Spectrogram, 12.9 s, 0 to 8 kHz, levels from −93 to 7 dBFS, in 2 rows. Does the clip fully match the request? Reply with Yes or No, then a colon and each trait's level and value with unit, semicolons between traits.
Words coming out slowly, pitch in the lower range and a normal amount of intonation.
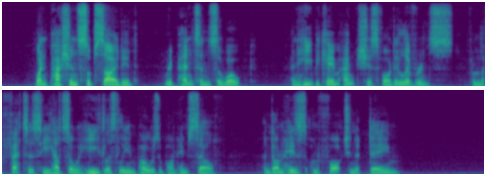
Yes: slow, 120 wpm; low, 130 Hz; average, 3.0 semitones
